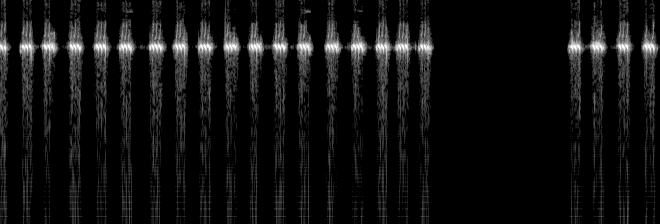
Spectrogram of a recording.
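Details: Cricket heard in a loud, clear recording meant to scare off rats. Rapid shrill chirps come about four per second, stop for roughly a second and a half of silence, then resume briefly.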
